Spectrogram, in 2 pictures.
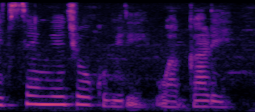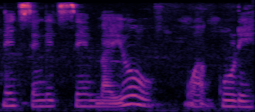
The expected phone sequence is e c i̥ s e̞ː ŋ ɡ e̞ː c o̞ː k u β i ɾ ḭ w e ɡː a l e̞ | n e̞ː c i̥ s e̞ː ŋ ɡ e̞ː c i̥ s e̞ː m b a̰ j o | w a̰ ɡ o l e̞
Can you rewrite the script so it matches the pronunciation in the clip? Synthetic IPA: e c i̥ s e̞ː ŋ ɡ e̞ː c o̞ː k u β i ɾ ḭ w a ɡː a l e̞ | n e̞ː c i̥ s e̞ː ŋ ɡ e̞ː c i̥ s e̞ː m b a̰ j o | w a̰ ɡ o l e̞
